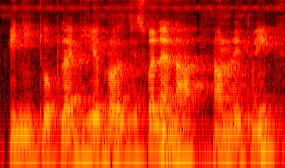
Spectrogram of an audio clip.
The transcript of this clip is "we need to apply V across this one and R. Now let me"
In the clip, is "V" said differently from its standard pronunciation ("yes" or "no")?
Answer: yes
